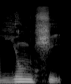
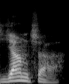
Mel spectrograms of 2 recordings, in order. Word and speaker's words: Yamcha: with music is like yumchi real cool rapport what is she here oh yeah if i'm pronouncing it right okay so you'll be the first that i'll break that down for so it's it's yamcha so real cool yeah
